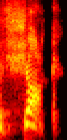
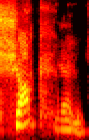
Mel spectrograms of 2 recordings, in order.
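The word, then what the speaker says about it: Shough: we keep it at Tyler Slow, however he pronounces it. Tyler Shuck. It's Shuck.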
